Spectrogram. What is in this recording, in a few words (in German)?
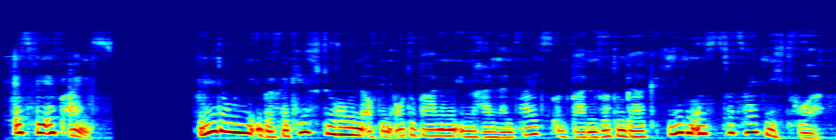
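verkehr, Radiojingles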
